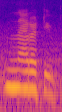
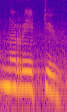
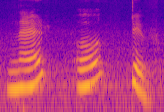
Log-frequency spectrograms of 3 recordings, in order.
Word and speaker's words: narrative: It's narrative. Narrative. It's not narrative. If you look at the pronunciation, there are three syllables over there. Narrative. So we are not supposed to pronounce it as narrative.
